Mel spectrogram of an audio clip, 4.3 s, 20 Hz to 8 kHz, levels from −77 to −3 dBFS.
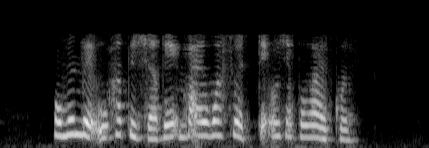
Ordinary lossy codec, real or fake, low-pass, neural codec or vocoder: AAC, 16 kbps; fake; 7.2 kHz; codec, 44.1 kHz, 3.4 kbps, Pupu-Codec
